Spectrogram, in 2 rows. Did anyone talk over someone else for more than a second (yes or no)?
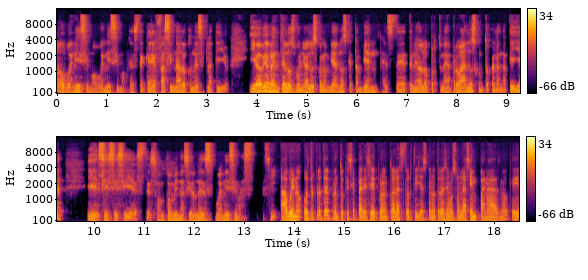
no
